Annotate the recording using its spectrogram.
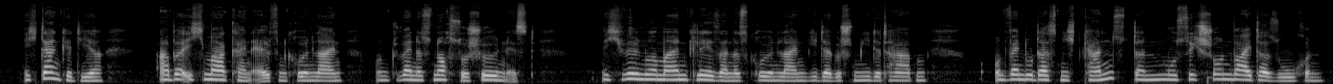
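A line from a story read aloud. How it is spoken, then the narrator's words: Sad speech. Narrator (German): blieb so traurig, wie sie war, und sagte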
